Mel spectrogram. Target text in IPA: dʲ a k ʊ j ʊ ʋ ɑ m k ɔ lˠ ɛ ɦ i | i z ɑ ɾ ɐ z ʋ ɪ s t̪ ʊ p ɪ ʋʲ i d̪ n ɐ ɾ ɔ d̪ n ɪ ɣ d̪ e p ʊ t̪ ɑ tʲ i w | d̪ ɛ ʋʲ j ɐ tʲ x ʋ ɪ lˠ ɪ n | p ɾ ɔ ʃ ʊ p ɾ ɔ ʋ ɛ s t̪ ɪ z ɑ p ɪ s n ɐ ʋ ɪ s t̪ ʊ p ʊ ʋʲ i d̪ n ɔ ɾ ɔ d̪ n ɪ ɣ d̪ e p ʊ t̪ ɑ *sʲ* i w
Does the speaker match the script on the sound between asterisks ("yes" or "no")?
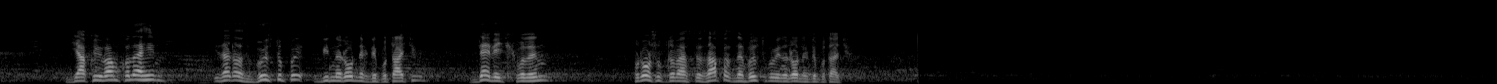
no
